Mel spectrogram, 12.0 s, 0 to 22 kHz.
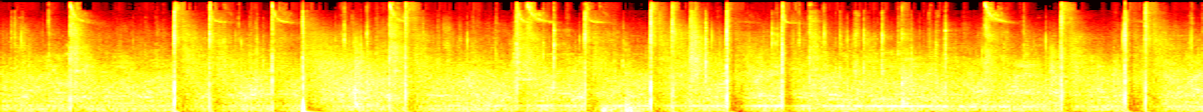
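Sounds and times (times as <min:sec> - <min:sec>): air rifle shots: 0:00.6 - 0:01.0, 0:01.7 - 0:08.5, 0:09.8 - 0:12.0.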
